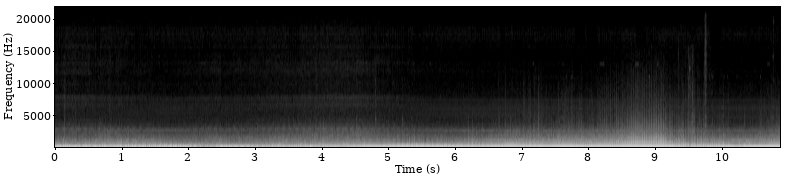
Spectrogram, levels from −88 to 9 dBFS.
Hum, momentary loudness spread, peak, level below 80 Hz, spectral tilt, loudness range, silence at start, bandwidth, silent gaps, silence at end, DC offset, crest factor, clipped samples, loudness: none; 5 LU; -4 dBFS; -34 dBFS; -11.5 dB/octave; 4 LU; 0 s; 3.9 kHz; none; 0 s; under 0.1%; 10 dB; under 0.1%; -15 LUFS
